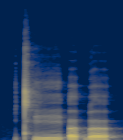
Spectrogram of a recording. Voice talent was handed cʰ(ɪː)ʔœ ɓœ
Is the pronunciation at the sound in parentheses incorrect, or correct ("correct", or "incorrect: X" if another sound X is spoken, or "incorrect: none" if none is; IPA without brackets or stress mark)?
incorrect: iː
